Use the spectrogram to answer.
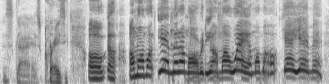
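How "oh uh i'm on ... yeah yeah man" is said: much higher, stalling voice of a guy making excuses; hurried phone excuse. Retold or imitated. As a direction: fake it like you're already on the way.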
